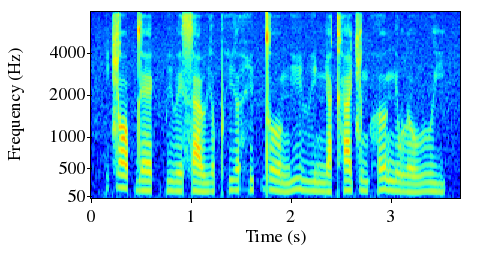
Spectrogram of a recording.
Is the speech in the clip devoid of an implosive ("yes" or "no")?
yes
